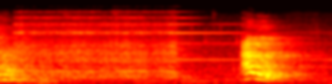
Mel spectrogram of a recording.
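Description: Telephone ringing once for about a second, a steady high bell tone. A short loud burst follows near the end.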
